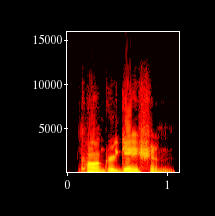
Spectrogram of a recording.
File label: "congregation", American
